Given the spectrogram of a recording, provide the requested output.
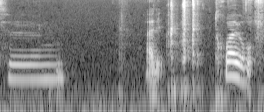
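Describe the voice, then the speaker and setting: A woman with a medium pitch talks at a moderate speed. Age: 30s. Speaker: budgeting youtuber. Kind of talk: casual tutorial.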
